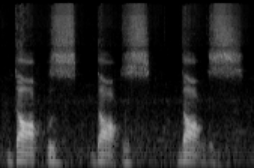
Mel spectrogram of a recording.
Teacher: Okay, for example, like dog, dog, okay, so it is the voiced sound. So the s endings need to be a voiced sound.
